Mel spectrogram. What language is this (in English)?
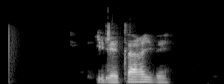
French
